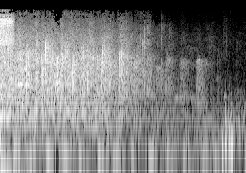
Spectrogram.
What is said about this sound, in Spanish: Fuerte aplauso al Rey de Gloria en esta hora. Gloria a Dios.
